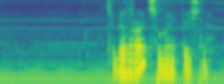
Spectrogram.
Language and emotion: Russian, neutral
